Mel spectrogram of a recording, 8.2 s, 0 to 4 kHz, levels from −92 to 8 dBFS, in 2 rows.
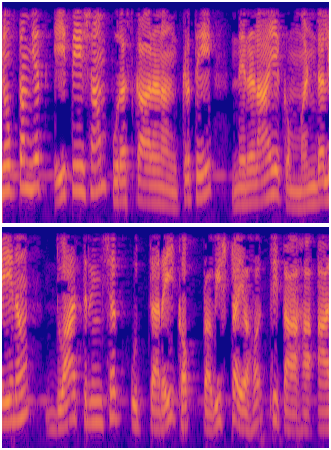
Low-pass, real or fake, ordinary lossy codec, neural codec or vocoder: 3.6 kHz; real; none; none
